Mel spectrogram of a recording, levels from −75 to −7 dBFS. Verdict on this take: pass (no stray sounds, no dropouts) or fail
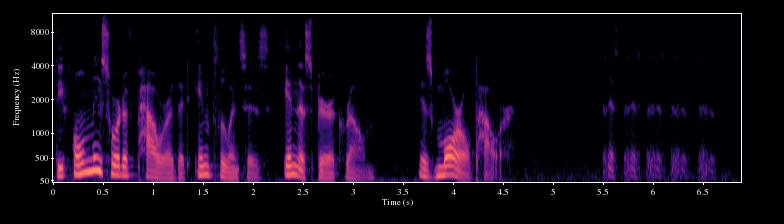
fail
